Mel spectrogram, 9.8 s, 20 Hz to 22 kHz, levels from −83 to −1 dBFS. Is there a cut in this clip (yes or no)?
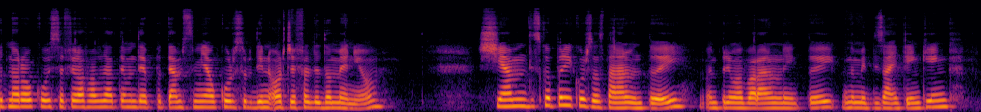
no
